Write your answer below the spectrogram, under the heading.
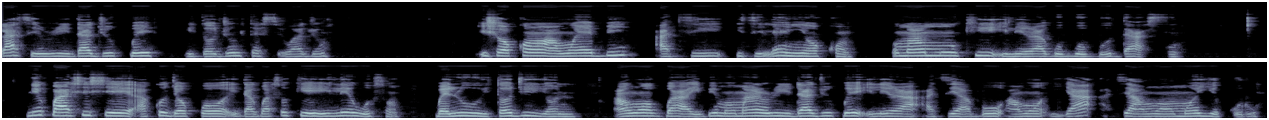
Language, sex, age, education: Yoruba, female, 30-45, primary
